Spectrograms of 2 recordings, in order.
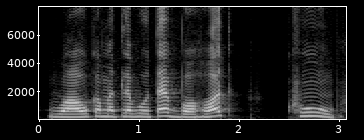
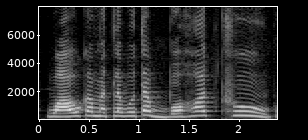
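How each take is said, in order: First: A hushed, breathy teaching whisper; whispered repeat. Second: Said in the usual way. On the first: Shown as a demonstration. Teacher repeating wow's meaning to students, whispered.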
